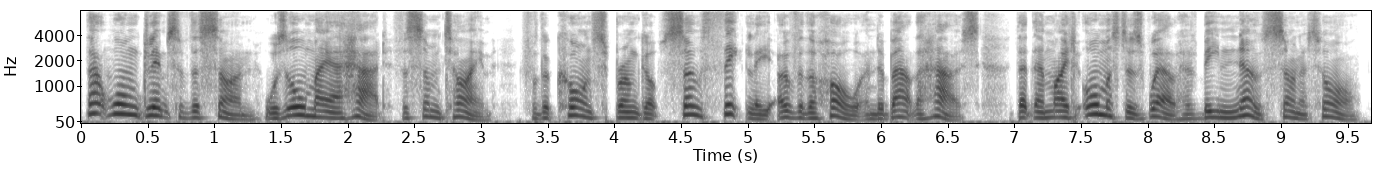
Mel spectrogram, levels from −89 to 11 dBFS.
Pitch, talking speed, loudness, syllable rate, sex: 155 Hz, 240 wpm, -18 LUFS, 5.2 syllables/s, male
